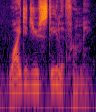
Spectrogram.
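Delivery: usual speaking voice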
